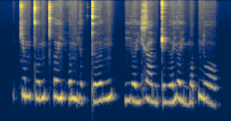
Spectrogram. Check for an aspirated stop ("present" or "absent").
present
